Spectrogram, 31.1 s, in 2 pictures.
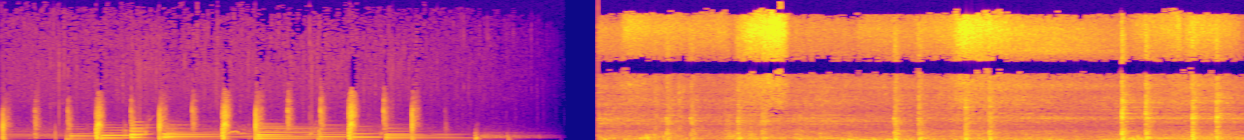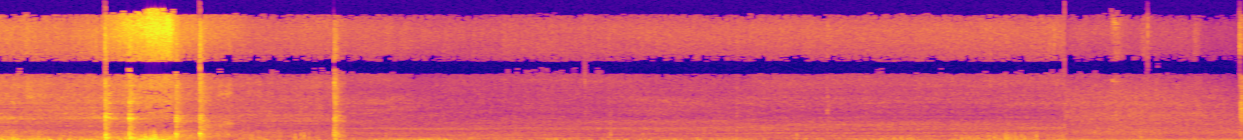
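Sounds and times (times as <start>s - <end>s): electric train rumble: 7.5s - 31.0s.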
